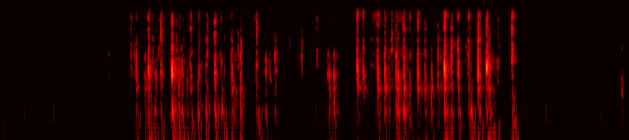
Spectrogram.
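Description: Typing on a computer keyboard: a quick run of keystrokes starting about a second in and lasting about four seconds, with a short pause midway.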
